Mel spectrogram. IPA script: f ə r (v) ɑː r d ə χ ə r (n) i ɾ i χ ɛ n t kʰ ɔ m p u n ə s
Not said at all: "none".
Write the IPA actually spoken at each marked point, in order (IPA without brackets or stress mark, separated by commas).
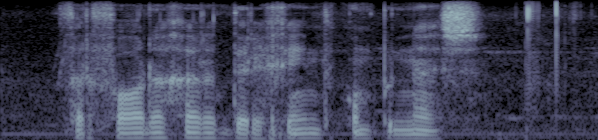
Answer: f, d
